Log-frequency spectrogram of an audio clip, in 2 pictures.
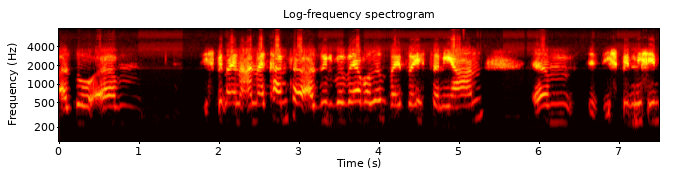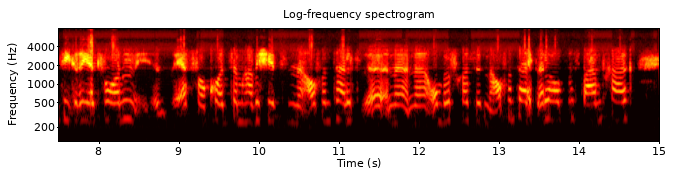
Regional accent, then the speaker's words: Ethiopia; now in Germany; Ich habe einen blauen Pass, ich darf nicht zu meiner Heimat zurück. Ich kann überall hin und nicht in meine Heimat.

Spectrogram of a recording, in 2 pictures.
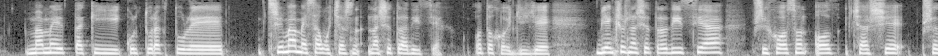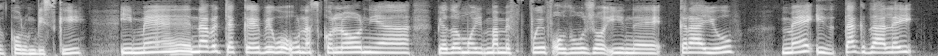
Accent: Puebla, Mexico; Polish is a second language; also born or lived in Veracruz; Ja urodziłam się w Veracruz, to jest na Zatoce Meksykańskiej, chociaż mieszkałam całe życie w Puebli. Dlatego ja zawsze mówię, że jestem z Puebla.

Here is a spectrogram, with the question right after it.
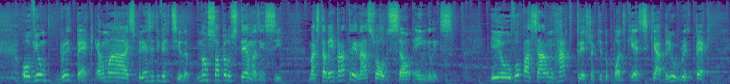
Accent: Brasília, Federal District, Brazil; Eu sou uma exceção à regra, sou de Brasília.

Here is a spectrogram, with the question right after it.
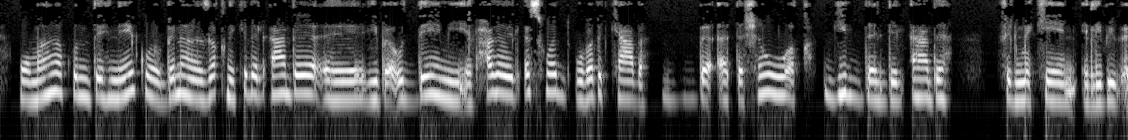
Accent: Egypt; أنا روحت أماكن كتير داخل مصر، ولكن الواحد بيخجل إن إحنا كمصريين بنهمل أحيانا إن إحنا نطلع جولات سياحية

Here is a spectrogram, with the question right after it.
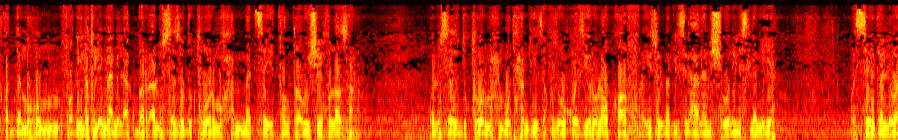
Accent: Egypt; كمسلمين نعيش مع إخواننا المسيحيين، نعيش جميعا كمصريين مواطنين فوق هذه الأرض

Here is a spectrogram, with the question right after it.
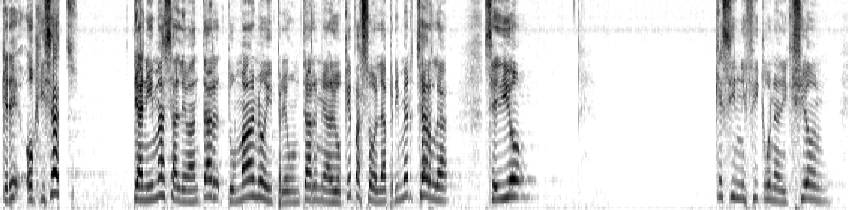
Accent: Argentina; soy de Argentina. Estoy muy agradecido a Dios por el tiempo que me ha permitido estar aquí en Colombia.

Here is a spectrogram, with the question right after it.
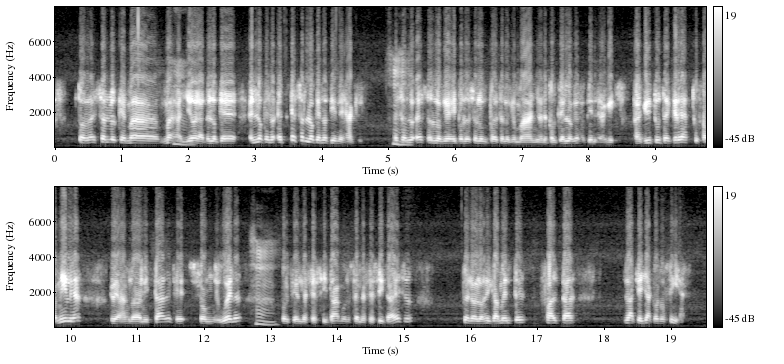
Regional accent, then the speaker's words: Ubrique, Andalusia, Spain; now in Scotland, United Kingdom; yo verdaderamente confío y amo a mi pueblo más que nada, porque aquí en Escocia ya Ubrique lo conoce muchísima gente

